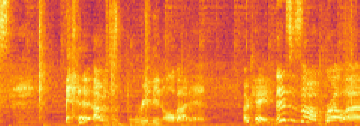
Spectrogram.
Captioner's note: coughs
